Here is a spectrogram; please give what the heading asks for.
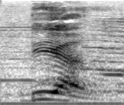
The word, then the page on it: ang: Ansus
